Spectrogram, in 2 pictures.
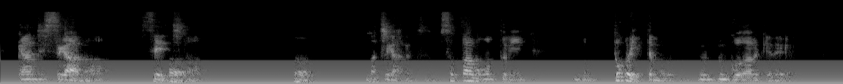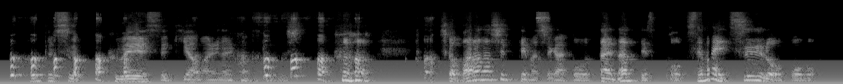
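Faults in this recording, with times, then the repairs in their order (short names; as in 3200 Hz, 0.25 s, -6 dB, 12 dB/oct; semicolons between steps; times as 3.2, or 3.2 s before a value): buzz 50 Hz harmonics 22 -28 dBFS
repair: de-hum 50 Hz, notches 22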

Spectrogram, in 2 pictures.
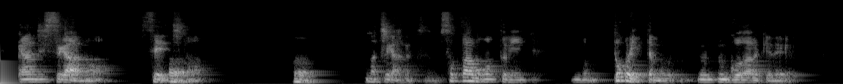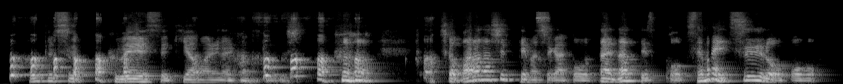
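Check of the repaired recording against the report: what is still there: none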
